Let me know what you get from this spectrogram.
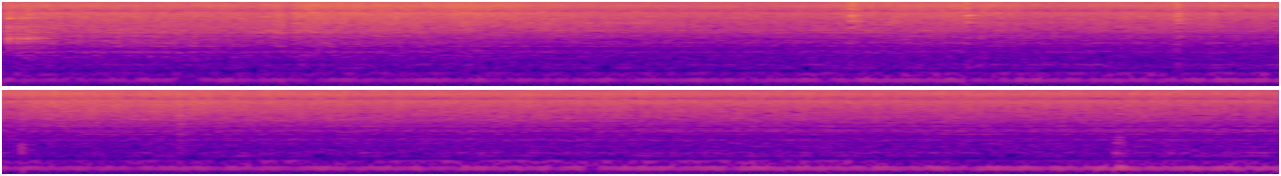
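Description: Masala sizzling steadily in a steel kadai after a splash of water, stirred with a metal spatula that now and then ticks against the pan. The masala is cooking down.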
